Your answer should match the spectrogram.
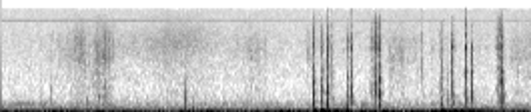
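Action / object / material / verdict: tap / cardboard tea-bag box / cardboard / none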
